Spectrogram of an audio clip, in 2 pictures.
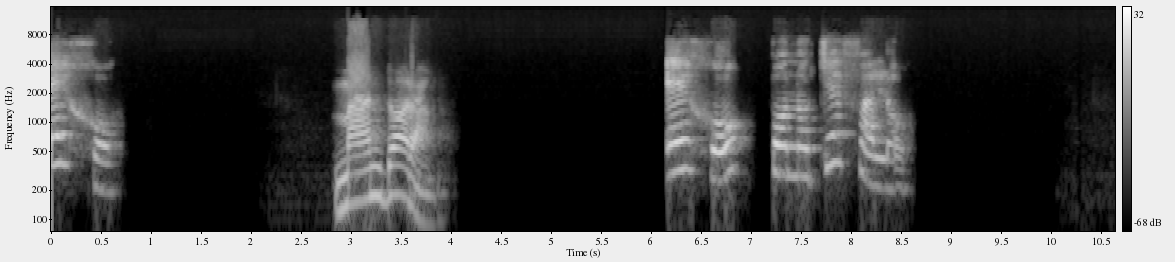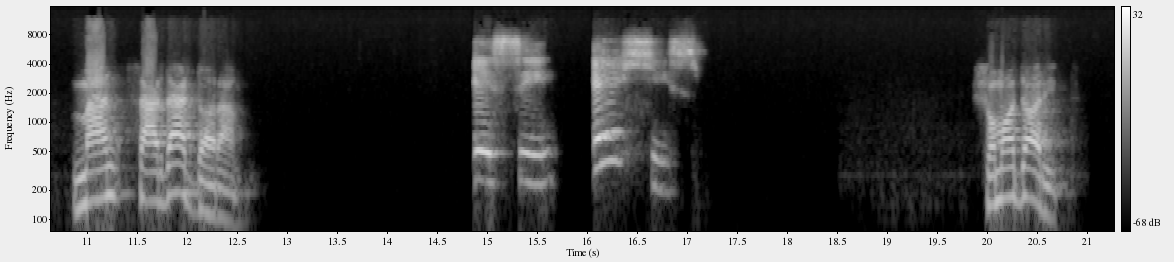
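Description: A young woman speaks slowly and clearly into a microphone, pausing between words, as in an online call.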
